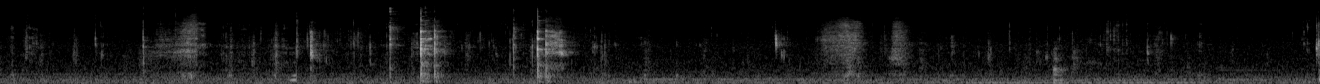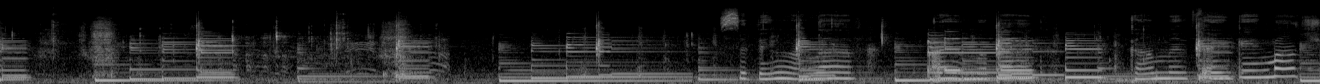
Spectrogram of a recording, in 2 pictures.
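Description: A metal fork and knife clink now and then against a ceramic plate while pasta is eaten. About halfway through, background music with guitar comes in and carries on louder.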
